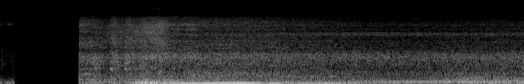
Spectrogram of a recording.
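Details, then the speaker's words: Honda Civic with a rough idle that shows when the aircon is on, during ICV idle-screw calibration: low idle climbs and holds a bit high, then dips slightly before settling. Raised idle with a slight dip; idle still not quite stable. "Okay. Medyo mataas na pero may dip eh an >> m may dip konti."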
